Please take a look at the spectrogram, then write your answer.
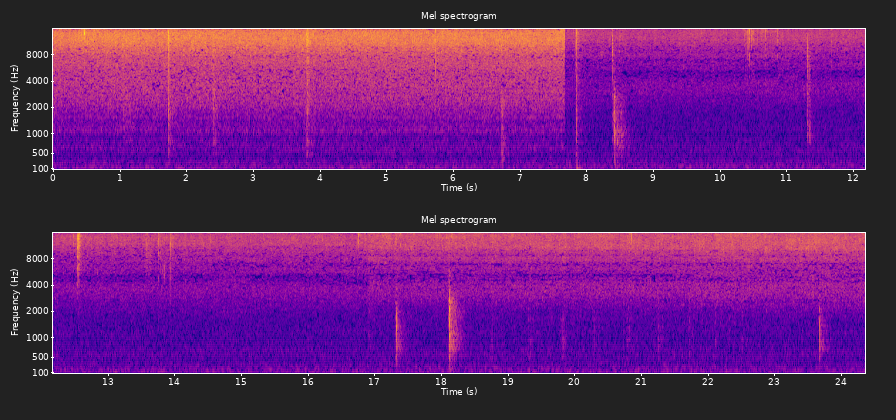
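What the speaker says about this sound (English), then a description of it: "We're going to let these sweat down till they're mostly tender." Vegetables sweating in a soup pot give off a low, steady sizzle with occasional soft clicks and taps of stirring. A louder hiss fades down partway through.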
